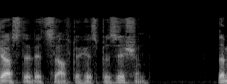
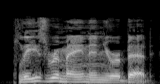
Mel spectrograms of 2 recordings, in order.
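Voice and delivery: higher, louder machine voice, even and insistent; automated warning from the bed monitor; synthesized computer voice; 8 semitones higher, 4 dB louder than usual. A narrator's reading. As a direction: announce it like a hospital computer. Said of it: "demanded a computer's synthesized voice".

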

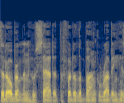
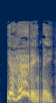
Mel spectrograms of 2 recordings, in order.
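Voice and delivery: much higher, louder cry of pain; 5 dB louder than usual. A narrator's reading. Halleck crying out as Grant grips her. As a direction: plead through the pain.

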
